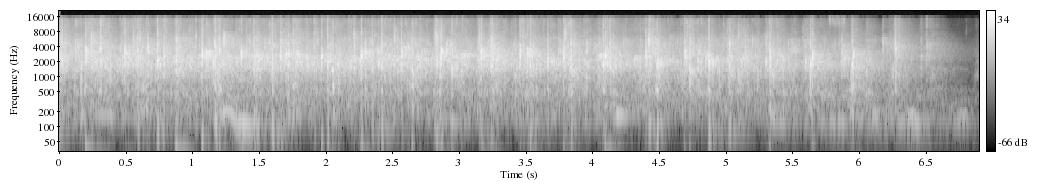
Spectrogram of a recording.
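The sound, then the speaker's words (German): Audience applause at a live event held in a sports shop, given as an interim round of thanks to two exhibitors: dense, steady clapping that holds at an even level for several seconds before fading out at the very end. “In der Zwischenzeit machen wir einmal schon mal für euch beide einen Zwischenapplaus.”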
